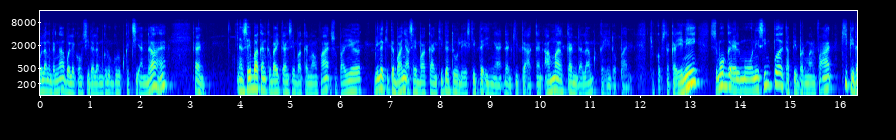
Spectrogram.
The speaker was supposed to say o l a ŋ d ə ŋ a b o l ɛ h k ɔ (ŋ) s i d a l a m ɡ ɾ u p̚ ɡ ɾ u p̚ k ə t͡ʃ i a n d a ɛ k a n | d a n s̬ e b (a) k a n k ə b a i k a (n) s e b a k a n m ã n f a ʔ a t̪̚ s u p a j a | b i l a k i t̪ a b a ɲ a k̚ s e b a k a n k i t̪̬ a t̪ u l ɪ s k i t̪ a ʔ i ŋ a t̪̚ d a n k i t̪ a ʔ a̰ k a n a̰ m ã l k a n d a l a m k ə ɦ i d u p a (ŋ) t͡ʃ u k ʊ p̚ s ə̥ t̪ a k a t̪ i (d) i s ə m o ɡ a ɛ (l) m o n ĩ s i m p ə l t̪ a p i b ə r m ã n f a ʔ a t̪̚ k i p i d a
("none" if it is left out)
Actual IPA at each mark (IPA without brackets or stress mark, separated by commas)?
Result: ŋ, a, n, n, n, l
